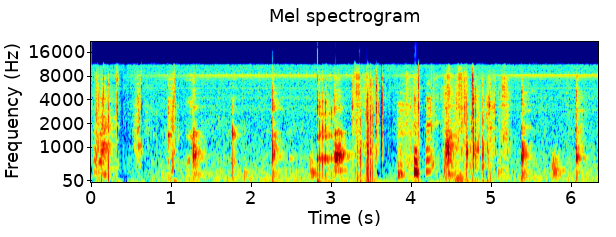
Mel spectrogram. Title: Farting and burping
